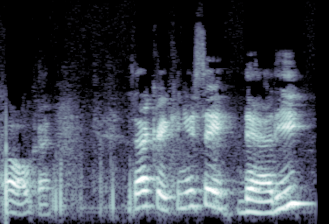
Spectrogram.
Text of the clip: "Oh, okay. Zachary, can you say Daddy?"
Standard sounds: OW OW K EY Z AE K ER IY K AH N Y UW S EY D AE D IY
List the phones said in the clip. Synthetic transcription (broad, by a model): OW OW K EY S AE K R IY K AH N Y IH S EY D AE D IY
